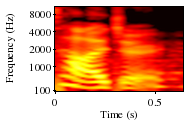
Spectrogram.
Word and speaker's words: Hajir: So, please say your name because I already forgot the pronunciation. No, it's Hajger. Hajger. Yeah, simply Hajger. Hajger. But you're Dr. Hodger.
